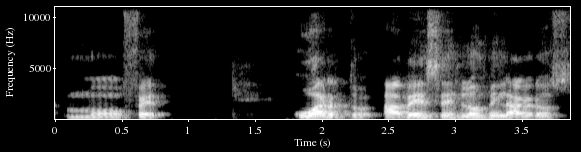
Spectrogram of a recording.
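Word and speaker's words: מופת: se utiliza esta palabra hebrea allí que se pronuncia mofet cuarto a veces los milagros se realizaban sin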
